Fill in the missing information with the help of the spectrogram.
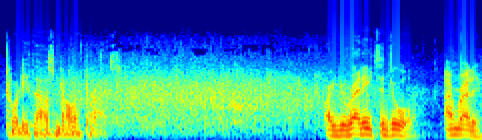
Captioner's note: applause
